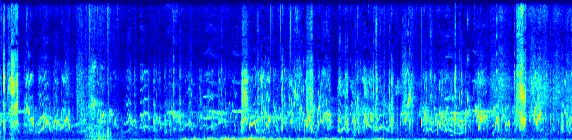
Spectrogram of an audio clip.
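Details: Domestic budgerigars in constant chatter: high scratchy squawks and twittering whistles layered over each other, with a few low bumps and rustles in the background.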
